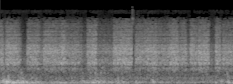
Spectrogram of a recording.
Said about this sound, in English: Super windy.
